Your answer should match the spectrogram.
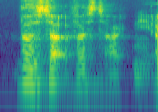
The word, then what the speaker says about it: Vostochny: But Vostochny Cosmodrome. – Vostochny.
